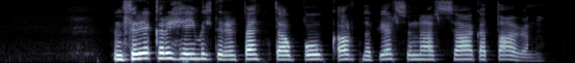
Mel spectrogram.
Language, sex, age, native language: Icelandic, female, 40-49, Icelandic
